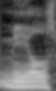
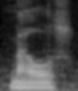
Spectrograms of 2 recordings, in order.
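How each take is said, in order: First: The vowel is long, like in 'meals'. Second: The vowel is short, like in 'mells'. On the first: This is how it is said locally. "we pronounce it meals" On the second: This is how it is said in Formby. "Argamel's, M E O L S. Mel's"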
